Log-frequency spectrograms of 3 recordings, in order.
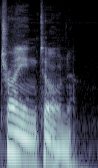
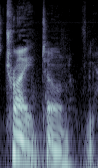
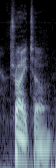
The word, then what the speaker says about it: tritone: yes go ahead um it's not trying tone it's TR tone trone and it's TR r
